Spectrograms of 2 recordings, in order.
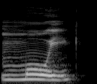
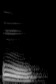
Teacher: Se não existisse esse acento, nós pronunciaríamos moi, com o som fechado, com o O fechado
